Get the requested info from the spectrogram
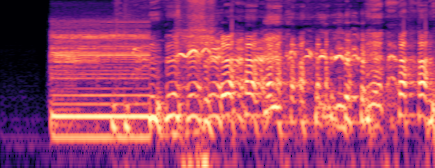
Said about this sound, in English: Do you have like a buzzer on there? Because that was terrible.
